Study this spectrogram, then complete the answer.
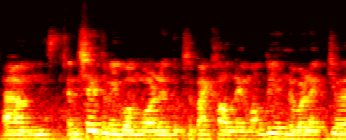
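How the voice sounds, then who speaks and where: Talking at a very fast pace, a man uses a medium pitch and ordinary pitch variation amid noticeable background noise and audible room echo. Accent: Northern Irish. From Northern Ireland, County Antrim. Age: 40s. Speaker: podcast host. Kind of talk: casual interview chat. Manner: halting, repeats words; animated.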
